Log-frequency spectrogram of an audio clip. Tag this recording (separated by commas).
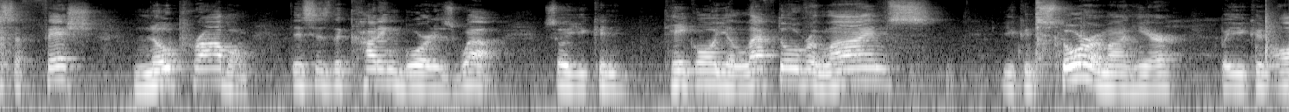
Speech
